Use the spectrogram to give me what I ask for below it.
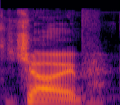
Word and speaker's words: Job: It's spelt Job, but it's Job.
